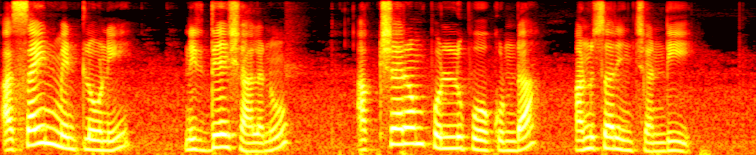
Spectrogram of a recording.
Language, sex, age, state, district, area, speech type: Telugu, female, 30-45, Andhra Pradesh, Krishna, urban, read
